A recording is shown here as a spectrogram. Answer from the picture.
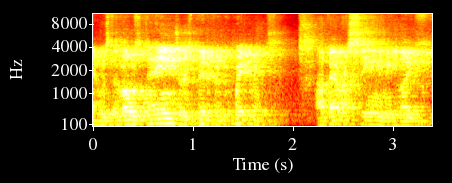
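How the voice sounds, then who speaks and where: At a very fast pace, a man with a medium pitch and an Irish accent speaks with ordinary pitch variation. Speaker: spoken word poet. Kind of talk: live stand-up style banter with audience. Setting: live festival stage. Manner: rambling, casual.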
